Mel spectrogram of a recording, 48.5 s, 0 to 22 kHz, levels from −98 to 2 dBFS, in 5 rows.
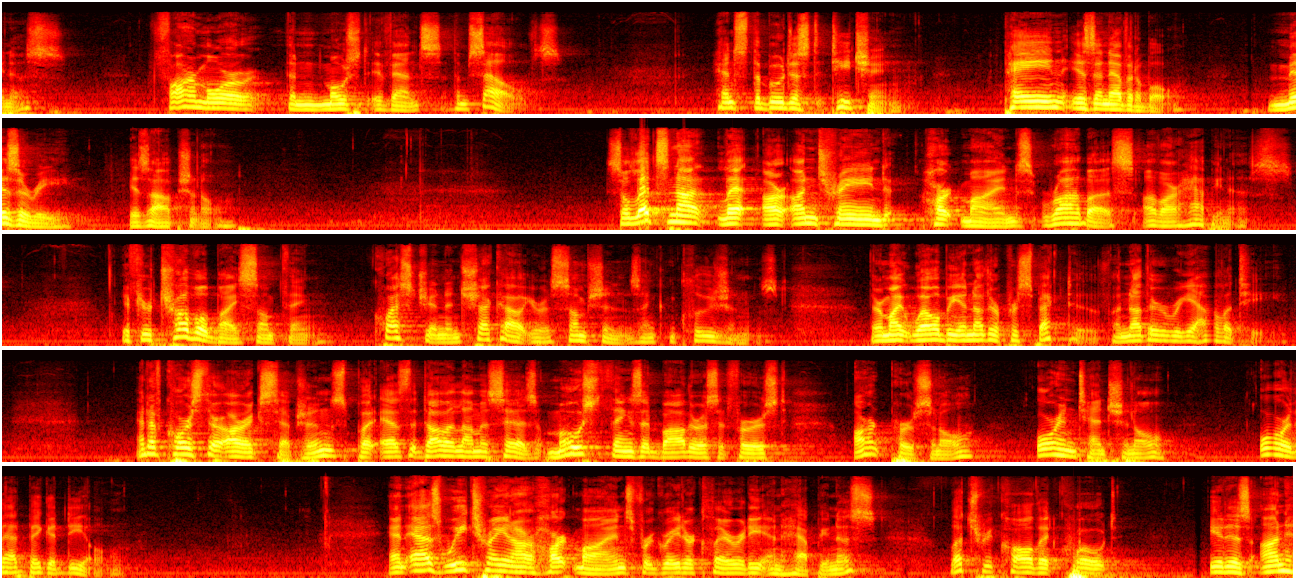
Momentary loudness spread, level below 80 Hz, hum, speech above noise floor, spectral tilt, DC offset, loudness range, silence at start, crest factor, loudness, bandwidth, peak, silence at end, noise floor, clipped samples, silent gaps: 18 LU; -32 dBFS; none; 36 dB; -5.5 dB/octave; under 0.1%; 10 LU; 0 s; 20 dB; -19 LUFS; 16 kHz; 0 dBFS; 0 s; -54 dBFS; under 0.1%; none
